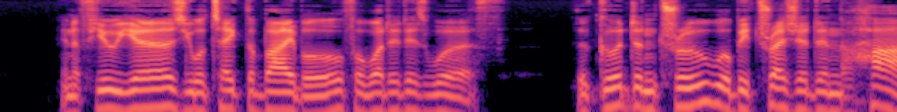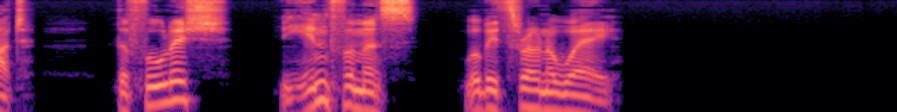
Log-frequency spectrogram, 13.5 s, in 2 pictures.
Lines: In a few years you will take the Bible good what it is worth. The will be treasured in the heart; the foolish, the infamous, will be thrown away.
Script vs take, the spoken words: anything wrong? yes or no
yes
